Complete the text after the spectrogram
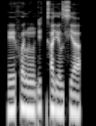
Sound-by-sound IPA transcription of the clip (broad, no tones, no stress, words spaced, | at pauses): efʌl ũɗi kʰaɾʲʌlxʲa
